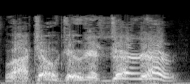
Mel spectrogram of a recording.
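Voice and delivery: loud, high monstrous devil voice. Retold or imitated. Host mimicking Taja suddenly turning on the boy, devil voice. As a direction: shout it like a possessed demon. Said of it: "goddamn devil voice".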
